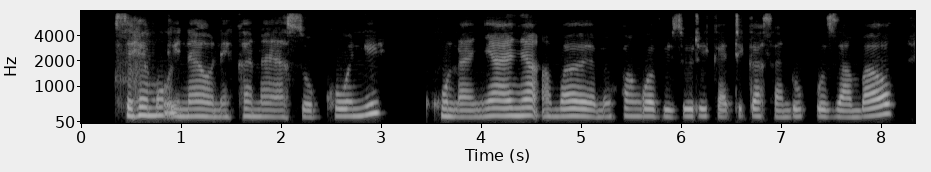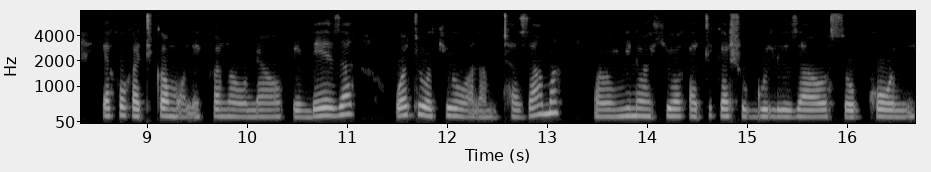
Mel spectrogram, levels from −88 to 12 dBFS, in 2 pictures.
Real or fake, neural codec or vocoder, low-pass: fake; codec, 16 kHz, 16 kbps, FunCodec, trained on LibriTTS, 50 frames a second; 7.2 kHz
